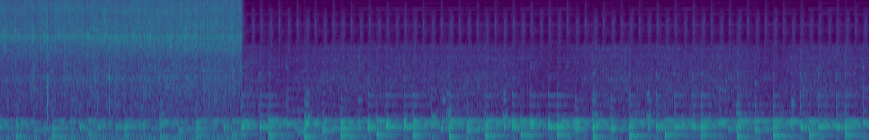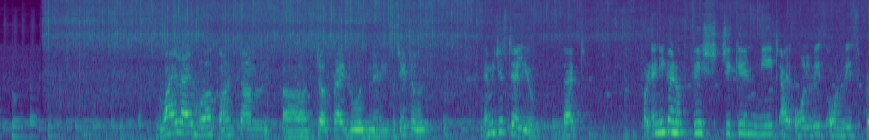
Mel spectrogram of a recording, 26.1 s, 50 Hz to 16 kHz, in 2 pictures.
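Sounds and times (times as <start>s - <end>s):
vegetables sizzling in hot oil: 0.0s - 3.7s, 13.7s - 26.0s
background music with bass line: 0.0s - 25.8s.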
